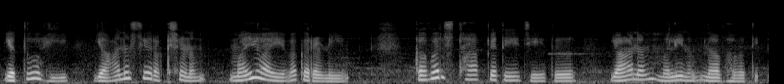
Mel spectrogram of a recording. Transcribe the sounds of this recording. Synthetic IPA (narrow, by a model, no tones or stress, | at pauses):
jɐt̪oːɦi | jaːnɐsjɐɾɐkʂɐɳɐmː | ɐjaːjeːʋɐkɐɾɐɳejɐ̰m | kɐʋɐɾst̪ʰaːpjɐt̪eːt͡ʃeːt̪ɐ | jaːnɐmːɐlinɐmnɐbʱɐʋɐt̪i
